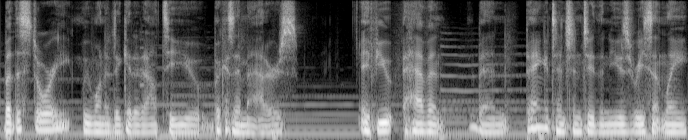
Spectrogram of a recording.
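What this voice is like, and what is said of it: Hoarse, raspy, lower voice. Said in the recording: “my voice sounds a little off today, a little hoarse or raspy or lower than usual... I'm sick”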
